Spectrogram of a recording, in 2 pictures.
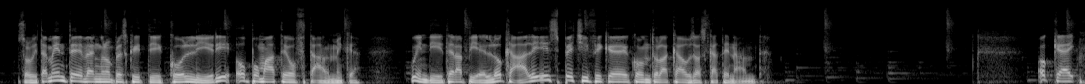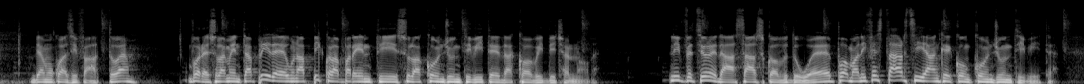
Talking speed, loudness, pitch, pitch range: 105 wpm, -21 LUFS, 115 Hz, 100-140 Hz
